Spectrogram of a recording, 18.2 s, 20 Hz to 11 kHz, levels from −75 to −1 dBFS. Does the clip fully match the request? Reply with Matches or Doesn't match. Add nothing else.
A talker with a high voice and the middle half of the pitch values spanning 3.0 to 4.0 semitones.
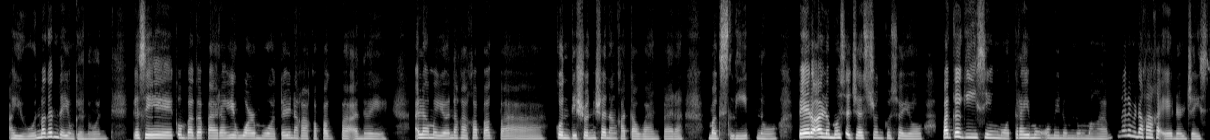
Matches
